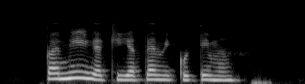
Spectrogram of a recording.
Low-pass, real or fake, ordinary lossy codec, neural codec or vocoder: 7.2 kHz; fake; Opus, 32 kbps; codec, 16 kHz, 1 kbps, FreqCodec, larger model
